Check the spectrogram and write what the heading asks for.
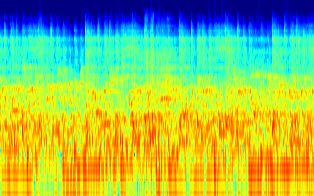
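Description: Loud DJ-played hip hop break music with turntable scratching.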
